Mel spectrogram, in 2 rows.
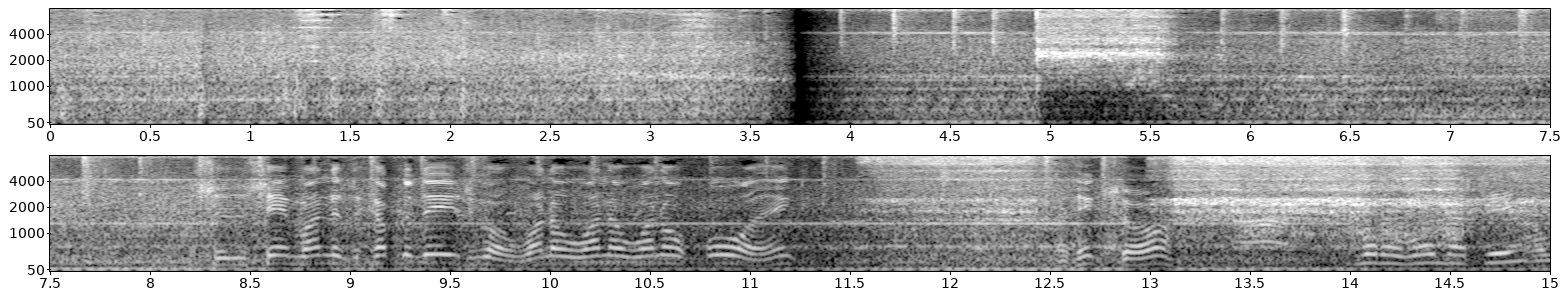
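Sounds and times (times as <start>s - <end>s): train drawing into platform: 0.0s - 15.0s
train wheels clicking over rail joints: 3.6s - 15.0s
high brake squeal: 4.9s - 5.8s.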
